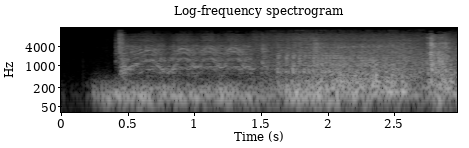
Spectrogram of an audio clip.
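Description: A tractor engine cranks and sputters as it tries to catch, a rough, loud rumble close by with a sharp clank near the end and no voices.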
